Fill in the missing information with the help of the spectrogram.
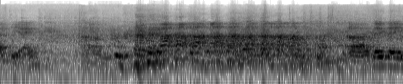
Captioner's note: audience laughs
